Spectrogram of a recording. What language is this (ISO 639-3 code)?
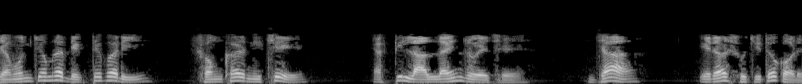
ben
